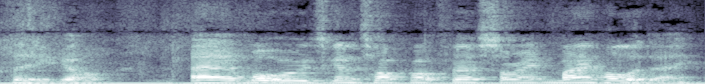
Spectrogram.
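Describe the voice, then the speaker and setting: A man co-hosting a podcast in casual banter, his voice slightly hoarse, with a dry, teasing manner. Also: a little high, expressive, fast, echoey room. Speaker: podcast co-host.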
